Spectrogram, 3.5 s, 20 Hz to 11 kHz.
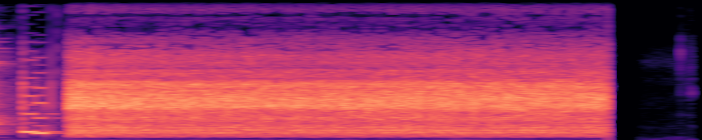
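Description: Loud steady hiss of open static from a Baofeng handheld radio with squelch turned down to 0, bursting on after a short chirp and cutting off abruptly after about three seconds.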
